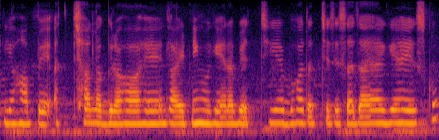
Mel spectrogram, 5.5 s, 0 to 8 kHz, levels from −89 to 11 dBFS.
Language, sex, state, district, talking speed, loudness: Hindi, female, Madhya Pradesh, Katni, 195 wpm, -15 LUFS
